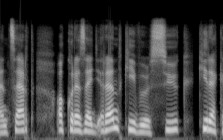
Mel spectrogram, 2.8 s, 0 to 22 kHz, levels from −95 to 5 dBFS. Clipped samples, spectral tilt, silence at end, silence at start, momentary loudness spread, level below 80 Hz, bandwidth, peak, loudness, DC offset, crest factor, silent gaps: under 0.1%; -4 dB/octave; 0 s; 0 s; 7 LU; -60 dBFS; 13.5 kHz; -2 dBFS; -19 LUFS; under 0.1%; 16 dB; none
